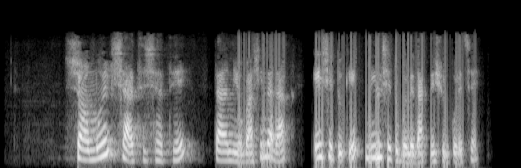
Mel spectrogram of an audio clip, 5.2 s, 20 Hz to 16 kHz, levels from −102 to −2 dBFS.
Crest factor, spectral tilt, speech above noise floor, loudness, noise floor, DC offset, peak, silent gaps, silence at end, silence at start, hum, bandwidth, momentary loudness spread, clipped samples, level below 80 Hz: 16 dB; -6 dB/octave; 50 dB; -18 LUFS; -67 dBFS; under 0.1%; -2 dBFS; 3.06-3.11 s; 0.45 s; 0.7 s; none; 7.8 kHz; 8 LU; under 0.1%; -46 dBFS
